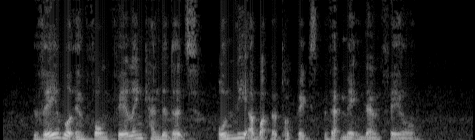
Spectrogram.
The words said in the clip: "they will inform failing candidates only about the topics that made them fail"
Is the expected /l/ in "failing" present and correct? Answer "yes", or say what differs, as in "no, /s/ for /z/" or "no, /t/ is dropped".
yes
